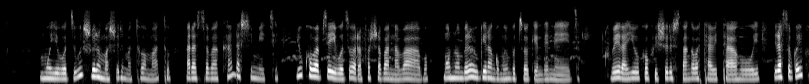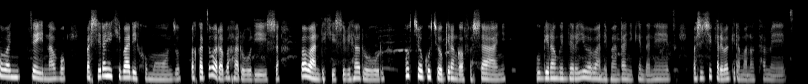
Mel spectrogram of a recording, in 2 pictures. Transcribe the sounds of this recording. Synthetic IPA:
umujo̞βo̞ziwiːʃuːɾemumaʃuːɾematʰo̞matʰo̞ | aɾasaβakʰaːndaʃimit͡se̞juːkoaβavje̞ːjiβozoβaɾafaʃaβaːnaβaːβo̞ | muːn̥uːmbeɾejubɡiɾaŋɡomŋiːmbuzo̞ːɡe̞ːnde̞ne̞ːza | kʰuβe̞ːɾajuːkʰo̞kwiːʃuːɾeʃu̥saːŋɡaβatʰaβitʰaːɦuːje̞iɾasab̚ɡajuːkaβav̥je̞ːjinaβo̞βaʃiɾahikiβaɾikʰomuːnzuβakazoβaɾaβaɦaɾuɾiʃaβaβaːndikʰiʃiβiɦaɾuːɾoɡ̥utjoɡutouɡiɾaŋɡaβafaʃaɲe | kuɡiɾaŋɡoinde̞ɾo̞jiβaβaːniβaːndaɲiɡe̞ːndane̞ːzaβaʃiʃikaɾeβaɡiɾamano̞tʰame̞ːz̥ḁ

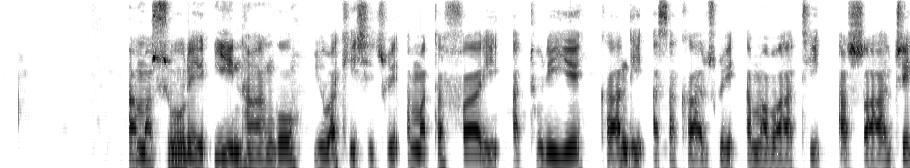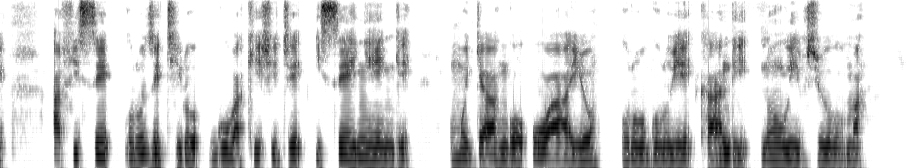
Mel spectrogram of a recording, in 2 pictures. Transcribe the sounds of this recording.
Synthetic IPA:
amaʃuːɾe̞jin̥ɦaːŋɡo̞juːβakʰiʃid͡ʒwe̞ʔamatafaɾiatʰuɾije̞kʰaːndiasakʰad͡ʒɡwe̞amaβaːtʰiaʃaːd͡ʒe̞ | afise̞uɾuzitʰiɾo̞ɡuːβakʰiʃid͡ʒe̞ise̞ːɲeːŋɡe̞ | umuɾɟaːŋɡo̞waːjo̞ | uɾuɡuɾuje̞kʰaːndinuwiːvjuːma

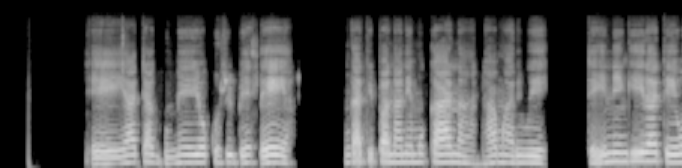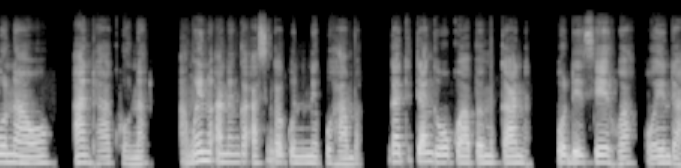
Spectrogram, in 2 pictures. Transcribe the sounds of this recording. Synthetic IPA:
ejataɡʱumejokuʐibʱeɮeja | ŋɡa̰tipanane̞mukananamwaɾiwei | tḛiniŋɡiɾateiwo̞nawo | antʰuakʰoːna | a̰mwenuʔaneŋɡa̰ʔasiŋɡakonine̞kuɦamba | ŋɡatitaŋɡewokuapamukana | oɗe̞t͡se̞rwao̰enda

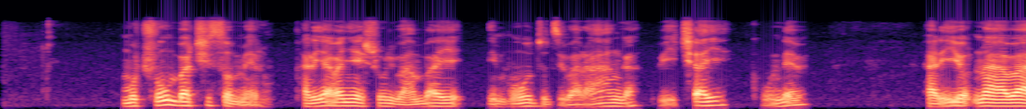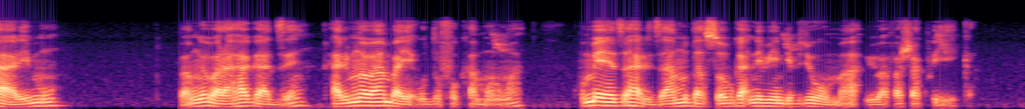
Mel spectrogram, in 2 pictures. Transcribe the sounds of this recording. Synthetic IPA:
mut͡ʃuːmbat͡ʃiso̞̰me̞̰ɾo̞ | haɾija̰βaɲe̞ʃuɾiβaːmbaje̞ | im̥huːzuziβaɾaːŋɡa | βḭt͡ʃaje̞ | kʰṵːn̥e̞βe̞ | haɾḭjo̞̰naβaɾimu | βa̰mŋe̞βaɾaɦaɡaze̞ | haɾimŋaβaːmbaje̞ʔudufukʰamṵnŋwa | kume̞ːzahaɾizamudaso̞bɡaniβiːndivjuːma̰βiβafaʃakwḭːɡ̥a

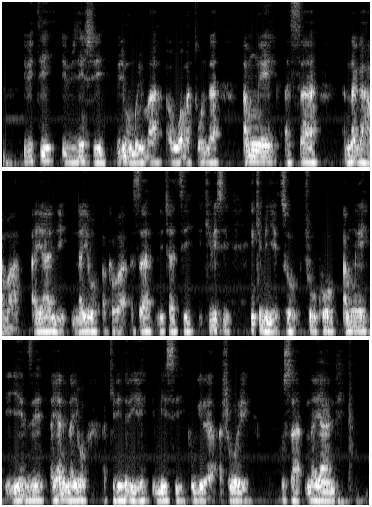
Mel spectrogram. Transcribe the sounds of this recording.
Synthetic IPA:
iβitʰivjiːnʃiβiɾimumuɾimauwamatʰuːndaː | mŋe̞asa | naɡaɦama̰ː | jaːndinajo̞akʰaβa̰ːsanit͡ʃaːt͡siːkʰiβisi | nikʰime̞ɲe̞ːt͡so̞t͡ʃuːkʰo̞amŋe̞jeːze̞a̰jaːndinajo̞akʰiɾiːndiɾije̞imiːsikuɡiɾaaʃo̞βo̞ɾe̞ | ɡ̥usanajaːndi

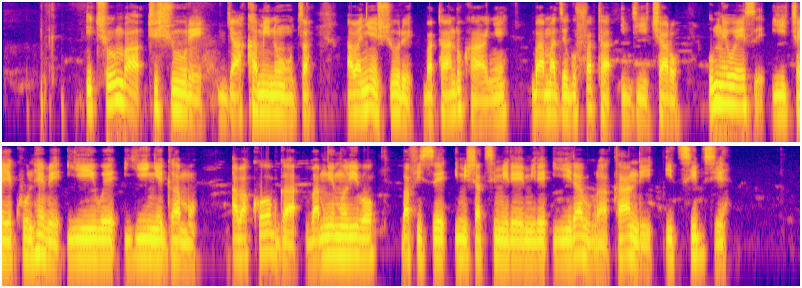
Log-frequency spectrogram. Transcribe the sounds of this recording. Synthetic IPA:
it͡ʃuːmbat͡ʃiʃuːɾe̞ɾɟakʰaminuːzaː | βaɲe̞ːʃuːɾeβataːndukʰaɲe̞ | βamaze̞ɡufataibɟit͡ʃaɾo̞ | umŋe̞we̞ːse̞̰jit͡ʃaje̞kʰuːn̥ɦe̞βe̞jiːwe̞jiɲe̞ɡamo̞ | aβakʰo̞ːbɡaβamŋe̞muɾiβo̞ | βafise̞imiʃat͡simiɾe̞miɾe̞jiɾaβuɾa̰kʰaːndiːt͡sibje̞

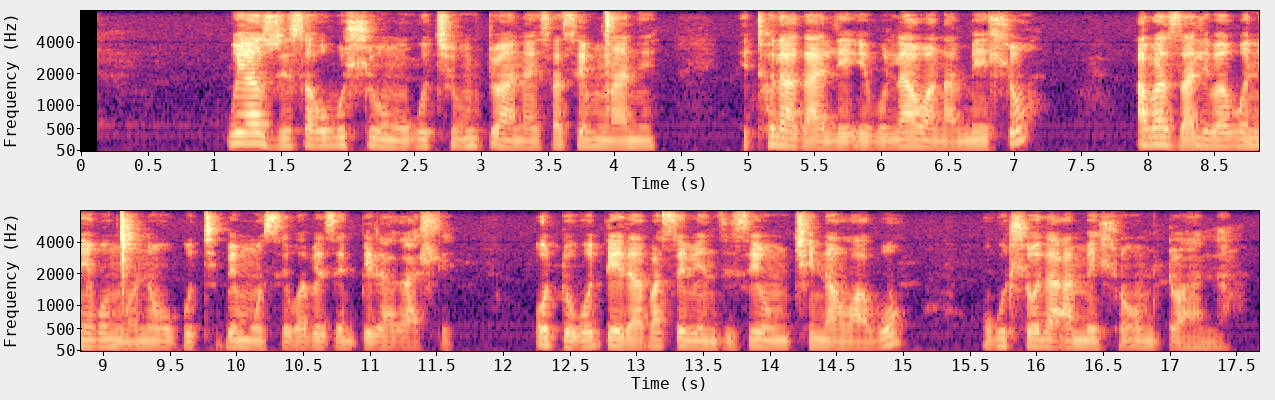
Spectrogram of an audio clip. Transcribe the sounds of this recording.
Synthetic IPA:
ɣujazwisauβuɬuŋuuɣutʰium̩tʼwanaɛsasem̩ŋ͡ǀanɛ | ɛtʰɔlaɣalɛʔeβulawaŋamɛɬɔ | a̰βazaliβaβɔnɛɣuŋ͡ǀʱɔnɔuɣutʰiβemusɛɣwaβɛzempʼilaɣaɬɛ | ɔd̥ʱɔɣɔtʼɛlaβasɛβend͡zʱisɛum̩t͡ʃʼinawaβɔ | uɣuɬɔlaʔa̰mɛɬɔo̰m̩tʼwaːna

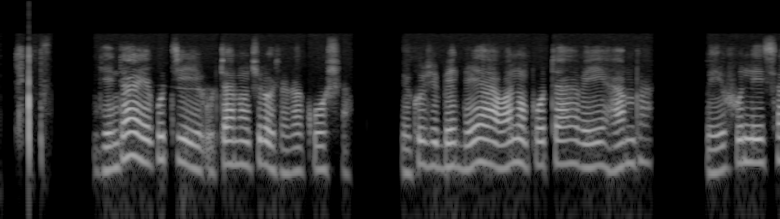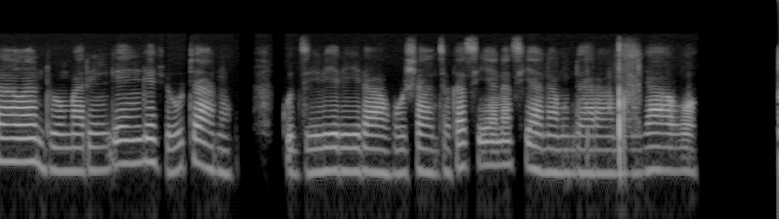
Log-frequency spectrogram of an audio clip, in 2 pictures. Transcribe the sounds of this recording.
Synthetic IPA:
ŋɡe̞ndaje̞kutiṵtano̞t͡ʃiro̞t͡ʃakako̞ʃa | ʋe̞kuʐibʱe̞ne̞jaʋano̞potaʋe̞iɦamba | ʋe̞ifundisaʋantʰumaɾʔiŋɡe̞ŋɡe̞ʐe̞utano̞ | kud͡ziʋiɾiraɦo̞ʃad͡zakasijanasijanamundaɾamujaːʋo

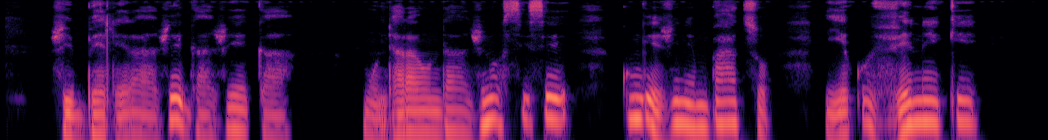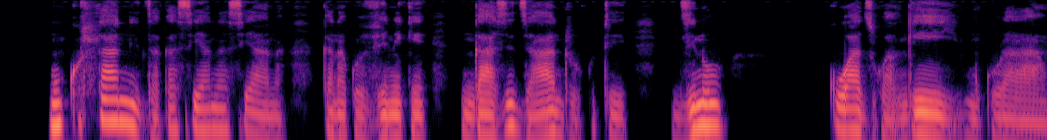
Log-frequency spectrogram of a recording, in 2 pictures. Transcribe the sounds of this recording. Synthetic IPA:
ʐ̥ibʱe̞ɮe̞raʐe̞ɡʱaʐe̞ɡʱa | mundaɾaundaʐino̞sise | kuŋɡe̞ʐine̞mbat͡so̞ | je̞kuve̞ne̞ke | mukuɬanid͡zakasijanasijana | kanakuve̞ne̞ke | ŋɡazid͡zaantʰukuti | d͡zino̞ | kuwad͡zwa̰ŋɡe̞imukuraraːma

